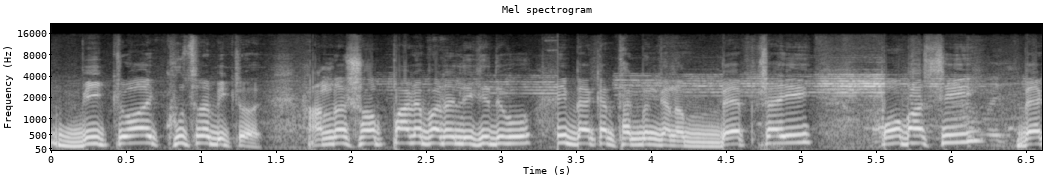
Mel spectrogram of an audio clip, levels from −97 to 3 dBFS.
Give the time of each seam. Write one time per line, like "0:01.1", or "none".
0:03.4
